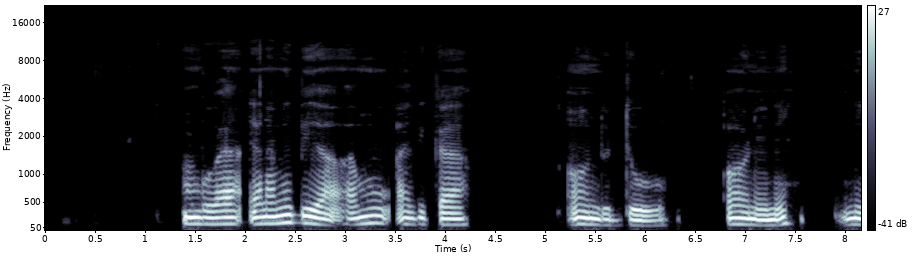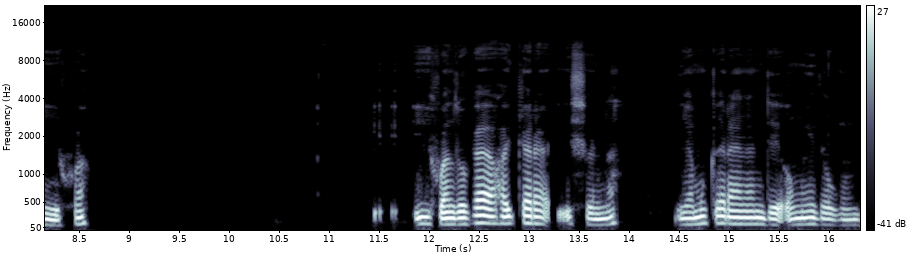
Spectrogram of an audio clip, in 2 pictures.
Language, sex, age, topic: Oshiwambo, male, 18-24, agriculture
